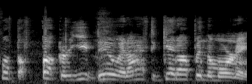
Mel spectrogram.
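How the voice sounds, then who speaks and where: A female-sounding voice does a put-on character voice with a strong Texan accent. It runs at a very fast pace and a fairly high pitch. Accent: thick Texan. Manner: irate, complaining.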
